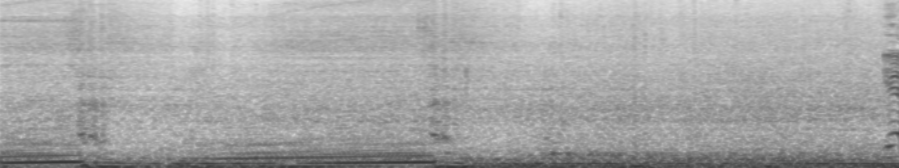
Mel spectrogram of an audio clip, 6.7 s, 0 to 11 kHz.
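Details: 1994 Mazda MX5 Miata, stock 1.8L turbo at 5 psi, after exhaust leaks were fixed and a 2.5-inch cat and resonator delete with a Racing Beat muffler was fitted, accelerating hard from 10 mph: a deep drone through the gears with no rattle.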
